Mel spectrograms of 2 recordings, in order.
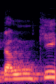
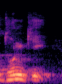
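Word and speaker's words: Dunki: sink in people कि ये डंकी है नॉट टू be pronounce as धुन की इंग्लिश में डी यू एन के आई को धुन की ही एक्चुअली सेड यस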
